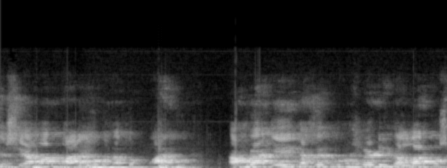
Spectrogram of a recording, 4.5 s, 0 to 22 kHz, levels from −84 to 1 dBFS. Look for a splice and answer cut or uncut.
cut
